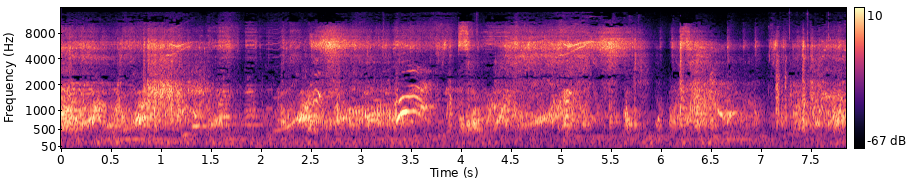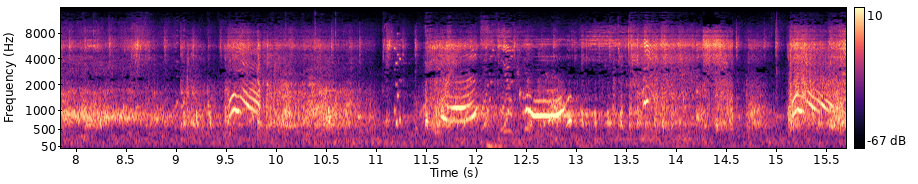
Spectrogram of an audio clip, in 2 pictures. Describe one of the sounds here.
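A video game's fight plays through a television speaker, with hits, blasts and music.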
